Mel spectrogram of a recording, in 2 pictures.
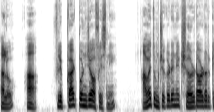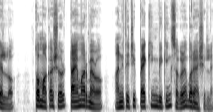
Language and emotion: Goan Konkani, neutral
